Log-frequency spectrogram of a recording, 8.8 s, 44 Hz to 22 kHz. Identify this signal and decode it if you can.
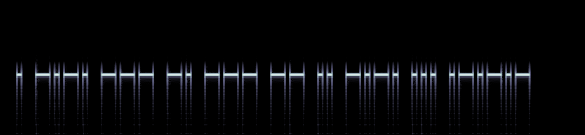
Morse code, heard as a keyed tone, about 17 wpm, 700 Hz. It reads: ECONOMICS.
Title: Sentences from Top 1000 Words - Review Part 3 - 17wpm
